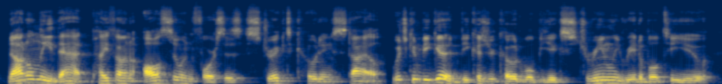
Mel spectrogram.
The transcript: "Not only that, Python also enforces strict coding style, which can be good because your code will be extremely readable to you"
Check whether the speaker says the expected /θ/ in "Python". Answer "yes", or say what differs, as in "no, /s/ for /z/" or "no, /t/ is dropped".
yes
